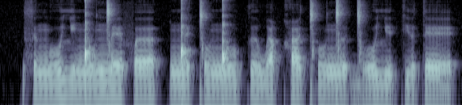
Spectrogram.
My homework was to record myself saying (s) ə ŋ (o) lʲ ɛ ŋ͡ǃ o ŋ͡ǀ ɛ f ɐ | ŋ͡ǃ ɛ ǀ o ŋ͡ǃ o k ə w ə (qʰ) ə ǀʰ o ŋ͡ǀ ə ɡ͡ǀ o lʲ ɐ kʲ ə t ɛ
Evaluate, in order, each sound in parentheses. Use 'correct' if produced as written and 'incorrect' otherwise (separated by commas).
correct, correct, correct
